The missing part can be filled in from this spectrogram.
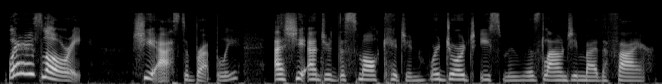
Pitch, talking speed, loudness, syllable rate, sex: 225 Hz, 180 wpm, -23 LUFS, 6.1 syllables/s, female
